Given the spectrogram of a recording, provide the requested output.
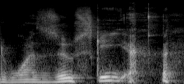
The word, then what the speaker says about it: Wawrzewski: that's the quantum darts was it david wazuski i thought that's how you pronounce it anyway just a nice variation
